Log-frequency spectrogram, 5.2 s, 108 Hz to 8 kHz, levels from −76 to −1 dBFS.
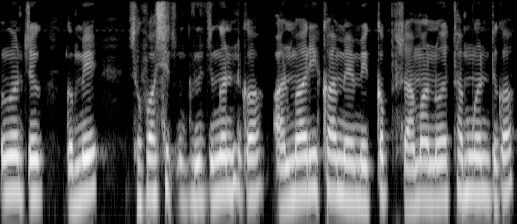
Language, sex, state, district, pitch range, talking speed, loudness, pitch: Wancho, male, Arunachal Pradesh, Longding, 175-195 Hz, 150 wpm, -14 LUFS, 190 Hz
